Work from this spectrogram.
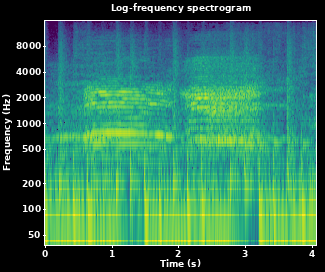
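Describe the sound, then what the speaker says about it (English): A sheep bleats in two long, wavering calls, close and clear, with soft steady clicks and taps underneath and no talking. "Sheep make the sound."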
